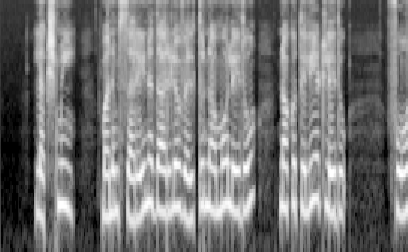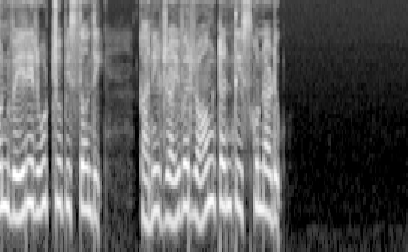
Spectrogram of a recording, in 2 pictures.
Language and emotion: Telugu, fearful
